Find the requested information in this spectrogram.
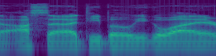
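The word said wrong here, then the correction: Hasa Diga Eebowai: or whatever. – Hasa Dega Igawai.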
